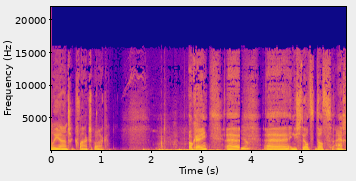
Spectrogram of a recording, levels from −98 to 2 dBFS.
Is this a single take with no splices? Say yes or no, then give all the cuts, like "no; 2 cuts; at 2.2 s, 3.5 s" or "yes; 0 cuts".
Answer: no; 1 cut; at 3.8 s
